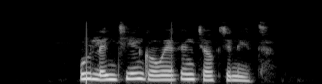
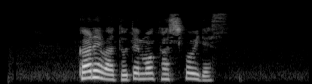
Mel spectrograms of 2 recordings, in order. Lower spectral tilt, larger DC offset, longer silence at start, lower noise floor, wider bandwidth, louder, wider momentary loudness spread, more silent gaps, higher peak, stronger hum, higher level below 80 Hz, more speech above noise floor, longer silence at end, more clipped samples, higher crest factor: first, -7 dB/octave vs -4 dB/octave; neither; about the same, 0.8 s vs 0.8 s; first, -74 dBFS vs -60 dBFS; second, 7 kHz vs 11.5 kHz; first, -16 LUFS vs -20 LUFS; second, 7 LU vs 10 LU; neither; about the same, -2 dBFS vs -2 dBFS; neither; first, -52 dBFS vs -82 dBFS; first, 59 dB vs 40 dB; second, 0.6 s vs 1 s; neither; second, 14 dB vs 20 dB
